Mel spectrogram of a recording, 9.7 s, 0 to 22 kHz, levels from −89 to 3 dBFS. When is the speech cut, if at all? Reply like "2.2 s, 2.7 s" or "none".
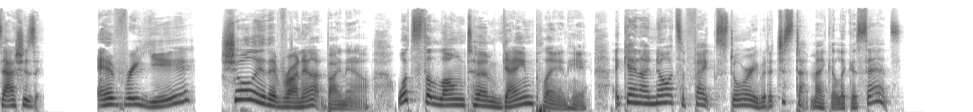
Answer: none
